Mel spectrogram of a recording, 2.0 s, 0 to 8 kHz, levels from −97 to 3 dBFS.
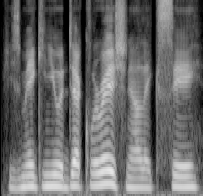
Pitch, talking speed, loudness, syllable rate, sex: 160 Hz, 205 wpm, -15 LUFS, 6.9 syllables/s, male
